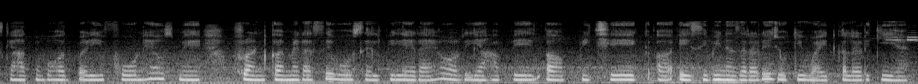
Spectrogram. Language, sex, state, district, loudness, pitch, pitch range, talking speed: Hindi, female, Jharkhand, Sahebganj, -16 LUFS, 210 Hz, 205-215 Hz, 220 wpm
